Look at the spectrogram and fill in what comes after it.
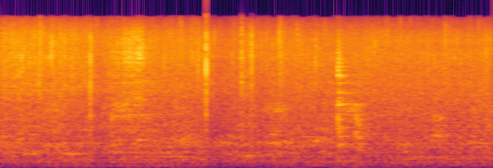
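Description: Sliced okra sizzling in hot oil in a metal karai while a metal spatula stirs it, scraping against the pan. There are a couple of sharp metal clinks, the loudest about three and a half seconds in. The steady sizzle carries on after the stirring stops.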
